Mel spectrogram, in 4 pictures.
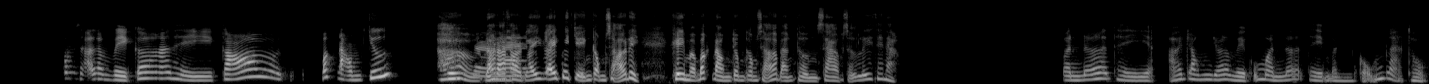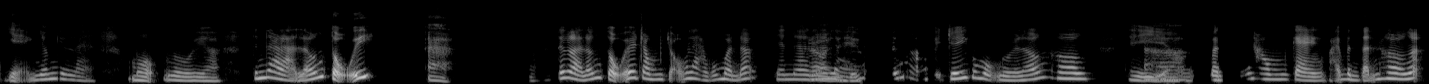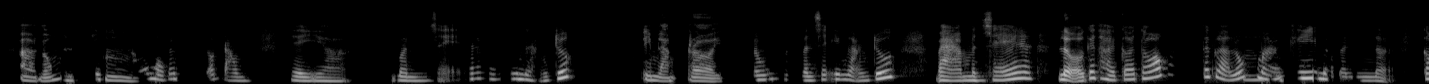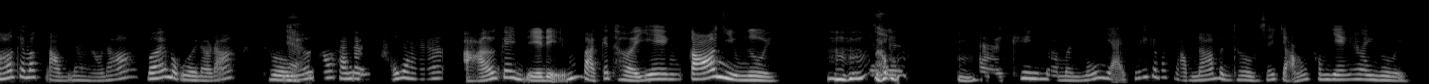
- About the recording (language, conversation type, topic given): Vietnamese, podcast, Làm thế nào để bày tỏ ý kiến trái chiều mà vẫn tôn trọng?
- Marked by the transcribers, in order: other background noise; tapping; laughing while speaking: "đúng"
